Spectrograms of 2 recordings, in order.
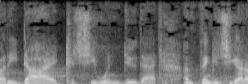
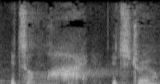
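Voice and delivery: softer whispered back and forth; 9 dB quieter than usual. Retold or imitated. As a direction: fade the argument to a whisper. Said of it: "I said".

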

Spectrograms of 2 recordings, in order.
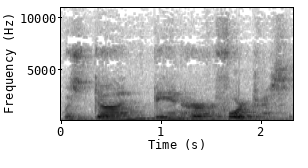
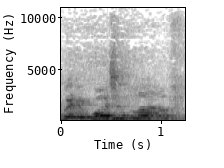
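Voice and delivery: high, slow imitation of weeping speech; drawn-out, high-pitched tearful voice; tearful confession; 8 semitones higher, 3 dB louder, slower than usual. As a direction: keep up the wife's mock-crying wail. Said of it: "She said".

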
